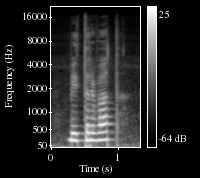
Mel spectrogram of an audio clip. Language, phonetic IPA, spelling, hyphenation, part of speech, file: Czech, [ˈvɪtr̩vat], vytrvat, vy‧tr‧vat, verb, Cs-vytrvat.ogg
- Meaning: to endure (to continue despite obstacles)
